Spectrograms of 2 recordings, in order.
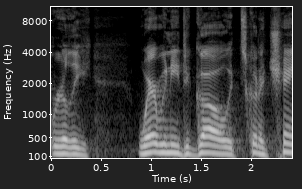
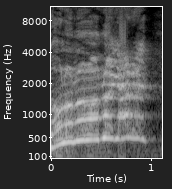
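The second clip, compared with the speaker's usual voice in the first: acted, very high, panicked shriek; 4 dB louder than usual. Retelling a recording of a crew in trouble: imitating a shriek. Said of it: "a shriek".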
